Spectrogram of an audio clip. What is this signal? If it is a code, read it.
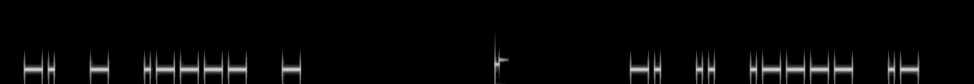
Morse code, heard as a keyed tone, about 20 wpm, spaced as for 14 wpm, 700 Hz. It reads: NT1T NI1A
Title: 042 Lesson 8g - Number 1 - Call Signs 20wpm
